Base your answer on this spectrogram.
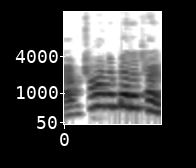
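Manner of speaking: very high, shrill, screeched snapping voice. Retelling how she answered her husband when he interrupted her meditating; retelling her own screech. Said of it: "apparently screeched at him going".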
